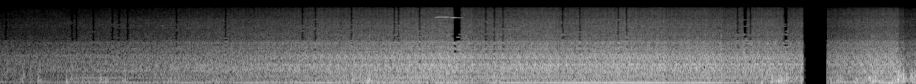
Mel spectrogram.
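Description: Diesel multiple unit (NI Railways CAF railcar) with its underfloor diesel engines running: a low, steady hum that grows louder over the first few seconds and then holds. The sound cuts out for a moment near the end.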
